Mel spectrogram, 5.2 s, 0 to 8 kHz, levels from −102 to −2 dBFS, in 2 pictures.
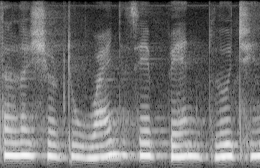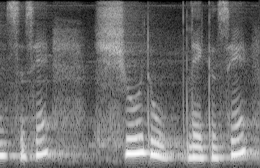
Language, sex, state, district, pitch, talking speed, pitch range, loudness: Nagamese, female, Nagaland, Dimapur, 220 Hz, 140 wpm, 205-235 Hz, -14 LUFS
